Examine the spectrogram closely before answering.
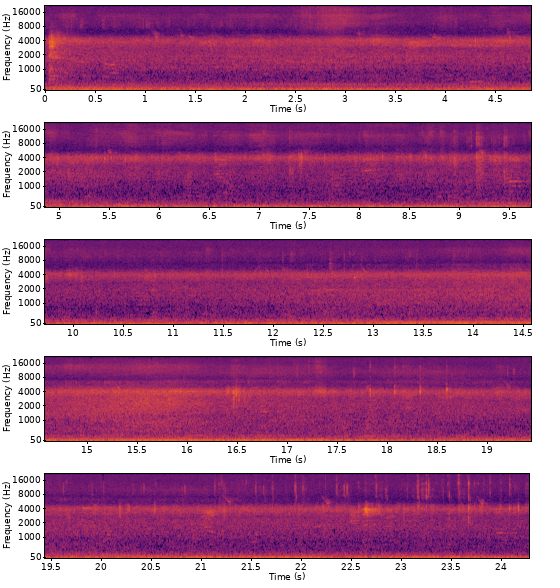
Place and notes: Nangan Township, Taiwan - In the playground
In the playground, Many soldiers are doing sports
